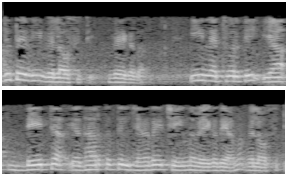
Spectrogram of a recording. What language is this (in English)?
Malayalam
